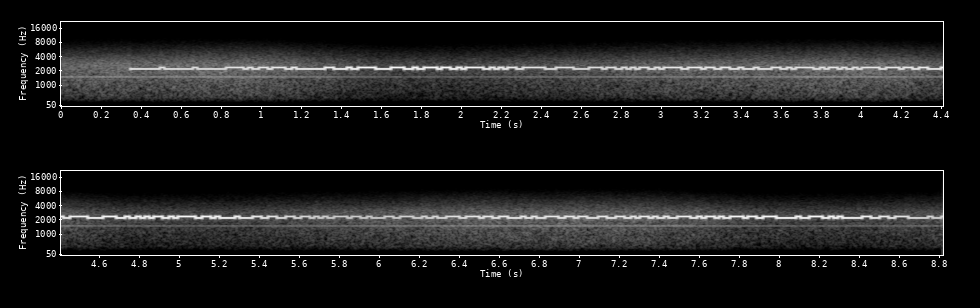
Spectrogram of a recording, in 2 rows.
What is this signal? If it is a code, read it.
RTTY (45.45 baud, 170 Hz shift), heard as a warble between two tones, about 2300 Hz centre, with radio static and a steady whistle near 1490 Hz. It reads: CON ESTO SE PUEDE CONSEGUIR UNA CALIDAD …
